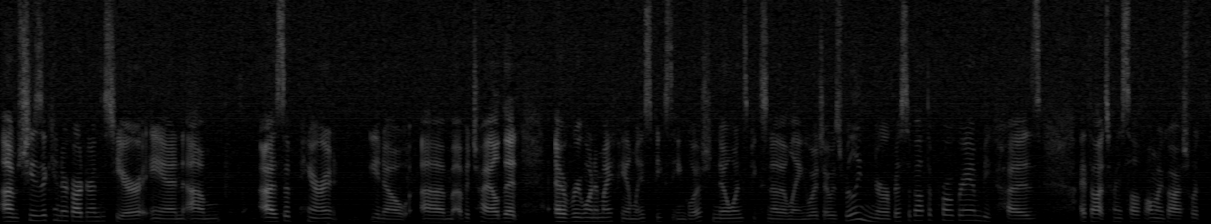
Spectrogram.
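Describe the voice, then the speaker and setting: A woman talking off the cuff as a parent at a school information session, expressive and lively in her telling. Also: fairly low pitch, fast talker, a little hiss or hum, low-quality recording. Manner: expressive, animated when recounting worries. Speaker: parent speaking at an info session. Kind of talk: unprepared casual testimonial.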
